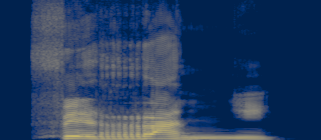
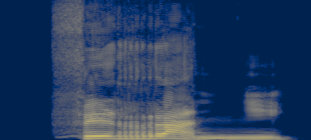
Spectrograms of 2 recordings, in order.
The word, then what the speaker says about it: Ferragni: Pronuncia bene questa doppia R e la gn Ferragni. – Ferragni.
